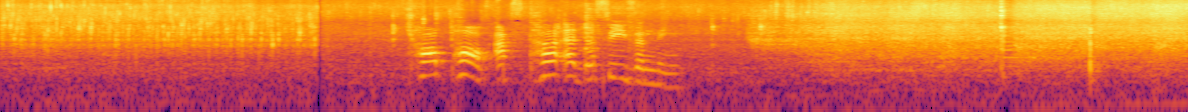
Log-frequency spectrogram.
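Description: Hot oil sizzles loudly in a wok.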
